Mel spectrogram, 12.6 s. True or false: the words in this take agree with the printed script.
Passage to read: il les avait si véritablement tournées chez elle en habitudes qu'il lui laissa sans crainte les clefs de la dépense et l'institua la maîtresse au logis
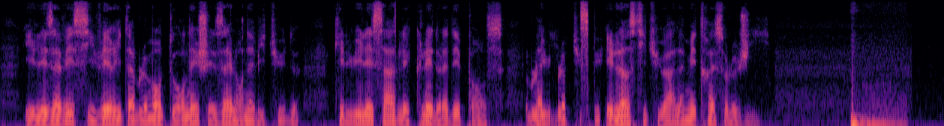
false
